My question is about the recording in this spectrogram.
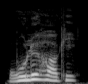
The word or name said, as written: rullehockey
